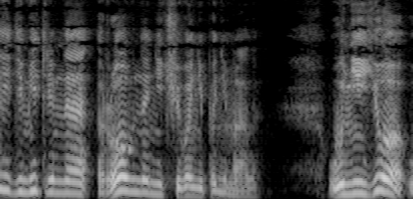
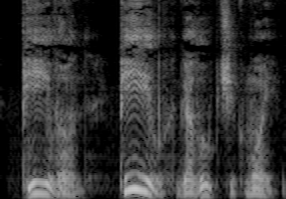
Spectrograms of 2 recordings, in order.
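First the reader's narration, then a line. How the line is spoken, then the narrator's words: Sighing. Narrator (Russian): вздохнула Марья Дмитриевна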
